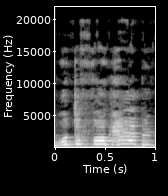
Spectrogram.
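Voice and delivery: high, loud alarmed mother; alarmed mom. Retold or imitated. Mom asking her daughter what happened, high and loud. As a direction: voice mom demanding answers, up high.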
